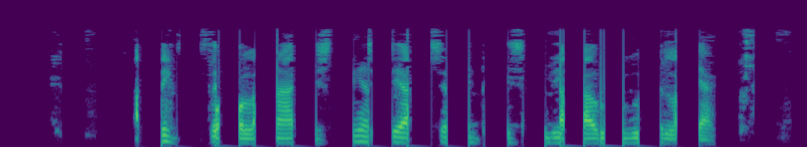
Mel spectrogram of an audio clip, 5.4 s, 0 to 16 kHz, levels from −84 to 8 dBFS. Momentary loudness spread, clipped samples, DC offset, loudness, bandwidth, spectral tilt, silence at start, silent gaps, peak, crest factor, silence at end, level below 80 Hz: 11 LU; under 0.1%; under 0.1%; -22 LUFS; 8 kHz; -5 dB/octave; 1.05 s; 2.23-2.35 s, 3.32-3.38 s, 3.52-3.63 s, 4.62-4.66 s, 4.86-4.92 s; 0 dBFS; 22 dB; 0.35 s; -54 dBFS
